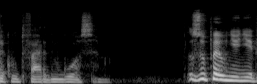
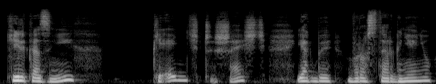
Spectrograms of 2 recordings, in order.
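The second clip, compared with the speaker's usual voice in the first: ordinary delivery, nothing marked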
